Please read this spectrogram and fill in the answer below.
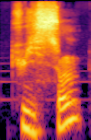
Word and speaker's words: cuisson: La cuisson, cuisson, cuisson. Vemos nuevamente la vocal nasal ON, que se pronuncia igual que la OM. No vamos a decir la O separada de la N, no es cuisson, sino cuisson.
